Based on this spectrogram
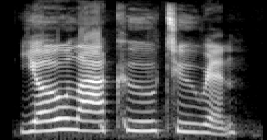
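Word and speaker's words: Jólakötturinn: They also own a cat who's known as the Yule Cat, or his real name, Yolakuturin, which is spelt J-O with a little thing over it, L-A-K-O with two dots, T-T-U-R-I-N-N. Yolakuturin, the Yule Cat.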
